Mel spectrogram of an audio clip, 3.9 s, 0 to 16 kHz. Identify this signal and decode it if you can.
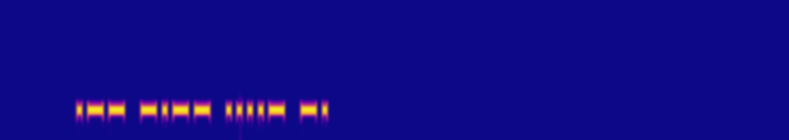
Morse code, heard as a keyed tone, about 46 wpm, 700 Hz. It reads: WY4N
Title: USA Call Signs - 4 Characters - Repeated 2x - 45wpm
